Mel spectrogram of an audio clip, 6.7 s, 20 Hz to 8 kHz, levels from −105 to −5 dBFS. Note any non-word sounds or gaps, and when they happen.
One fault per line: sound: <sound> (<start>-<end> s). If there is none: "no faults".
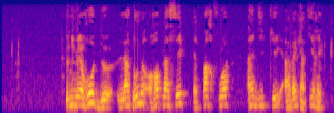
no faults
